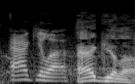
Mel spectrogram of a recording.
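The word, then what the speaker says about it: Aguila: Aguilla.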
